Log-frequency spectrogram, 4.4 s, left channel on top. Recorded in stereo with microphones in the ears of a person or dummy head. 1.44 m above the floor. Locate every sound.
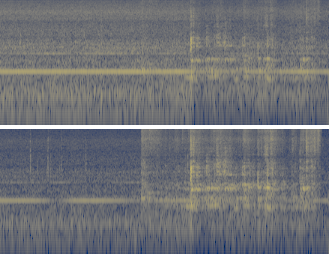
1.9 s a rattle: 25° right (ahead or behind)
